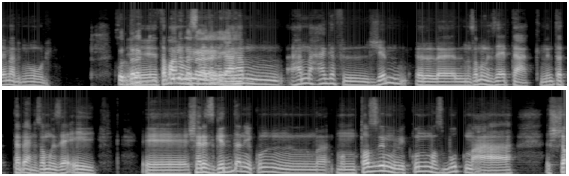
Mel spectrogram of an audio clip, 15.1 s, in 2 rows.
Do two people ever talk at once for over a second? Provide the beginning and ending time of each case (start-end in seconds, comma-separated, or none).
1.7-3.4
